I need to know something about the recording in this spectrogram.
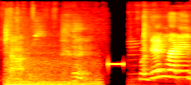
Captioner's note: laughs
